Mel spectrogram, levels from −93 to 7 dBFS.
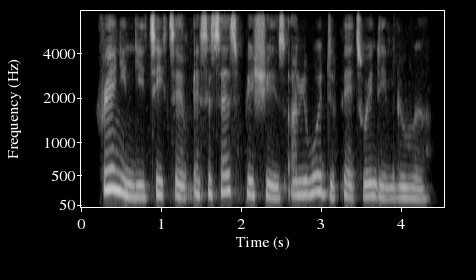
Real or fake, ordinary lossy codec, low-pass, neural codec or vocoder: fake; none; 7.2 kHz; codec, 24 kHz, 0.9 kbps, WavTokenizer, medium speech release version 1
